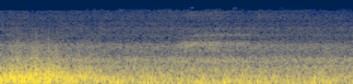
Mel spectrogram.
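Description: Strong sea wind buffeting the camera microphone: a loud, low rumble that eases somewhat after about a second.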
